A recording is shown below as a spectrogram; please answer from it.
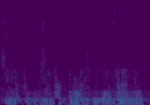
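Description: A man's voice speaking into a handheld microphone and coming through a small PA amplifier, with a rough, buzzy quality.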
